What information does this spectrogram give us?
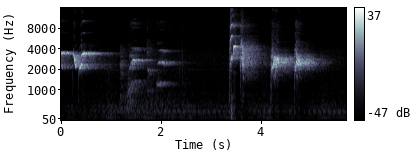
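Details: Greater green leafbird singing briskly: a held whistle that dips, soft twittering notes, a pause, then a sharp loud note and two bright, fading whistles.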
